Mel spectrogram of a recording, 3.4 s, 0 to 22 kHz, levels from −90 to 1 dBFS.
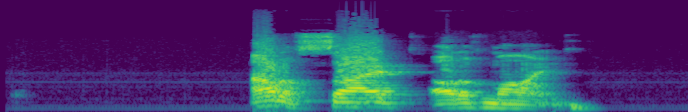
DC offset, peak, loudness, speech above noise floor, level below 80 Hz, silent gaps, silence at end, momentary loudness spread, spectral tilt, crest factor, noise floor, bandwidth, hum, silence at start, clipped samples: under 0.1%; 0 dBFS; -11 LUFS; 53 dB; -56 dBFS; none; 0.55 s; 11 LU; -3.5 dB/octave; 14 dB; -65 dBFS; 12 kHz; none; 1.25 s; under 0.1%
